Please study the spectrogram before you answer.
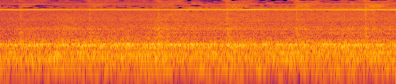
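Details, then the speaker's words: Ice cream machine motor test after replacing cracked bearing that caused a ticking "tig tig tig" noise: smooth steady hum, constant mid tone, faint high whine, no ticking or rattle; the noise is gone. Normal running after repair. "Nawala na yung ingay. Yung dati, yung ingay to, tig, tig, tig, tig, tig, ganon. Parang yun na, may basag na bearing."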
